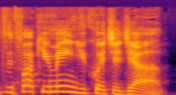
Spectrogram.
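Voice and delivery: high-pitched mock outrage; pissed-off mother. Mother hearing her daughter quit her job, pissed off. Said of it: "now Sherry is real pissed".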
